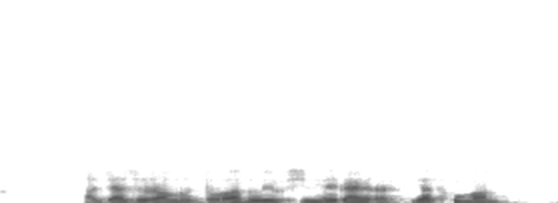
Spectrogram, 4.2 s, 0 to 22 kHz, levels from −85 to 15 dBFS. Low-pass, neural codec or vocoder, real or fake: 3.6 kHz; codec, 16 kHz in and 24 kHz out, 0.6 kbps, FireRedTTS-2 codec; fake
